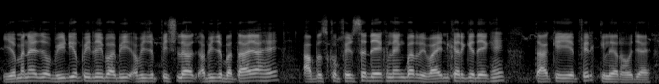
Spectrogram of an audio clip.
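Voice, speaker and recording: A man with an Indian English accent explaining a grammar lesson, repeating words slowly and checking that his students understand. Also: a little high, steady tone, pushed and bright, slight background noise. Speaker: English teacher.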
